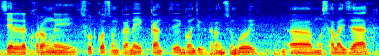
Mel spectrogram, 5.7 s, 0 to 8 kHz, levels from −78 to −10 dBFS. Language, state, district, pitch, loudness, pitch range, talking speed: Kokborok, Tripura, Dhalai, 100 Hz, -17 LUFS, 95-105 Hz, 115 wpm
